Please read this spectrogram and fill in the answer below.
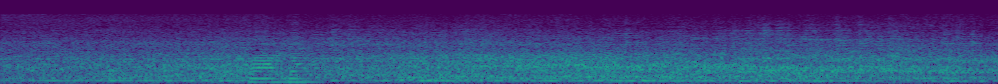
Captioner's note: car horn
